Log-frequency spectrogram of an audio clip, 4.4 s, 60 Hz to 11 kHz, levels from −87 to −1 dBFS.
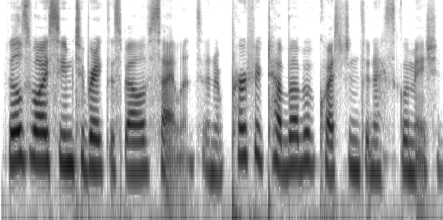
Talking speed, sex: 245 wpm, female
